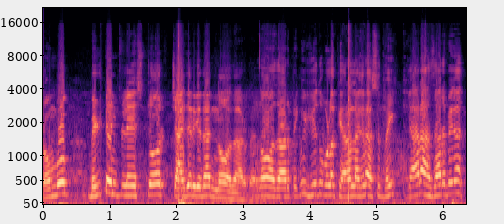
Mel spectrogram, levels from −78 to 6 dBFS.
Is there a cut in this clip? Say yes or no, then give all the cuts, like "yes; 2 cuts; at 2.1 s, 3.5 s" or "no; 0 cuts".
yes; 2 cuts; at 3.9 s, 5.4 s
